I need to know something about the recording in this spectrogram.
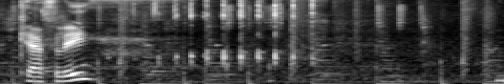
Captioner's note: whisk swishing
